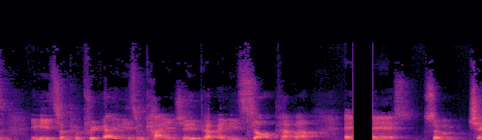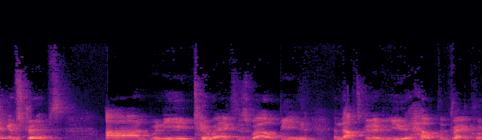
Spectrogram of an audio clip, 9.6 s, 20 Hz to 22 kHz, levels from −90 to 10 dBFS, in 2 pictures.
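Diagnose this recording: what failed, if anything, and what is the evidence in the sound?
The failure is at the playback stage. At 3.53 s the sound cuts to silence mid-flow and stays dead for about 200 ms, resuming at 3.74 s. That's a playback stall. The gap is clean, with no glitchy remnants, so the output simply had nothing to play. The likely cause is the player's buffer running dry or its audio thread getting blocked, leaving it waiting until data arrived again.

Right after the stall, from 3.74 to 4.54 s, the audio runs hurried at about 1.25 times normal speed, yet the pitch doesn't rise. That's time-compressed catch-up. The player is clawing back the backlog the stall created by snipping out tiny slices and cross-fading across the joins, which keeps pitch intact.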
